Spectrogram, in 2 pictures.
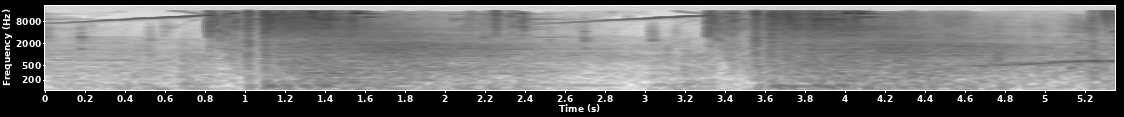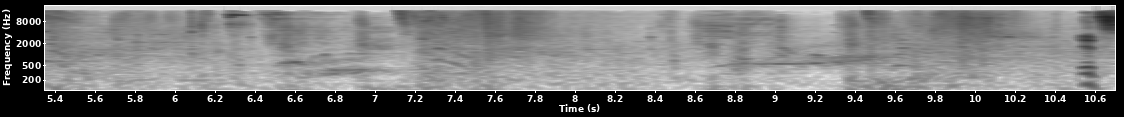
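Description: Loud blasts boom and rumble.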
